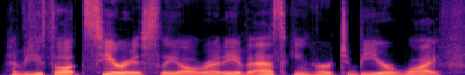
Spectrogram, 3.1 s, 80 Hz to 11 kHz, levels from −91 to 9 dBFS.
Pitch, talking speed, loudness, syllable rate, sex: 185 Hz, 230 wpm, -18 LUFS, 5.8 syllables/s, female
